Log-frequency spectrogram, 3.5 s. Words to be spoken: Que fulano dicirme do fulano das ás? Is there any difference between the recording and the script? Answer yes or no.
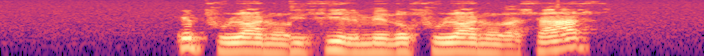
no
